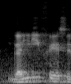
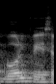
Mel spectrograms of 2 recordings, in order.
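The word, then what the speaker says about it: Galle Face: இதை வந்து ஆனால் வந்து ஸ்ரீலங்கன்ஸ் எப்படி ப்ரொனவுன்ஸ் பண்ணுறாங்க அப்படின்னா தமிழ் பீப்புள் அண்ட் சிங்கிலீஸ் 2 பீப்புளுமே எப்படி ப்ரொனவுன்ஸ் பண்ணுறாங்க அப்படின்னா கோல் ஃபேஸ், கல்லி ஃபேஸ் இல்லை கோல் ஃபேஸ் அப்படின்றாங்க அந்த ஏரியா பேர்.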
